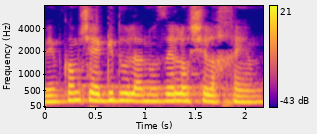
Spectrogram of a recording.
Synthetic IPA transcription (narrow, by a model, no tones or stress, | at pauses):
bimko̞mʃejaɡid̪ulanuzelo̞ʃelaχe̞m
